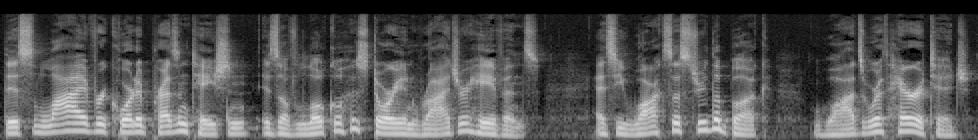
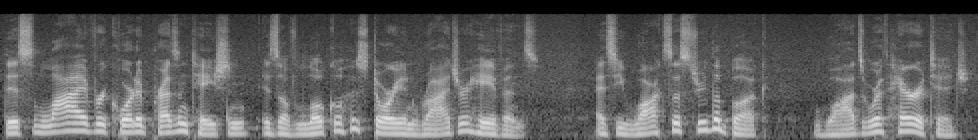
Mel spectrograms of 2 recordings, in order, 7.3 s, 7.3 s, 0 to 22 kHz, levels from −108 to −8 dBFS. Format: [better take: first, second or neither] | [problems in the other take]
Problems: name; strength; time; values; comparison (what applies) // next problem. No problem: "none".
first | hiss; faint; throughout; 25 dB below the speech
